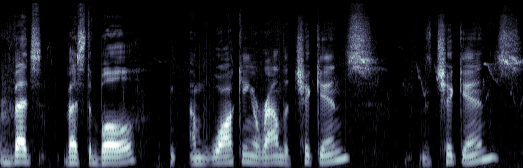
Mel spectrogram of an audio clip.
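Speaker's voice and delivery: questioning lilt rising at every phrase end. Demonstrating a speech habit to avoid: Kim Kardashian uptalk. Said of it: "see how it goes up at the end?".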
